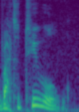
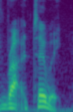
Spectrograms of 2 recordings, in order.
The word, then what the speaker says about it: Ratatouille: and watch that instead it even tells you how to pronounce it tops is rat at 2E there we go people going with ratatoul no if you ever watch faulty Tales you know it's rat do we there we go there's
